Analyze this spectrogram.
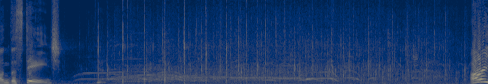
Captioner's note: clapping and cheering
